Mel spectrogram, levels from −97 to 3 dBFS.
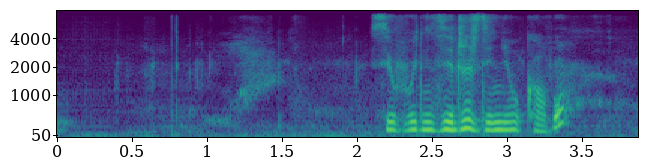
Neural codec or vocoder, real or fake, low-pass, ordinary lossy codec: codec, 16 kHz, 4 kbps, X-Codec, HuBERT features, trained on LibriSpeech; fake; 7.2 kHz; Opus, 64 kbps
